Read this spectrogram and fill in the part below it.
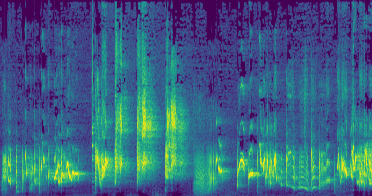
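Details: Male budgie at his mirror, delivering a long run of chirpy, squeaky warble phrases with buzzy rasps and rising whistles, barely pausing.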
